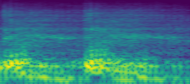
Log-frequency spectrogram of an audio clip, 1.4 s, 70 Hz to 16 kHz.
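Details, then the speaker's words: Husaberg 350 single-cylinder dirt bike after the carb-to-airbox boot was sealed and the air mixture screw adjusted: a short, sharp throttle blip picks up cleanly with no stumble, where it stumbled before; throttle response now normal. "That sounds pretty good. Sounds very responsive. Initially, it was like stumbling right when you gave it that throttle."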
